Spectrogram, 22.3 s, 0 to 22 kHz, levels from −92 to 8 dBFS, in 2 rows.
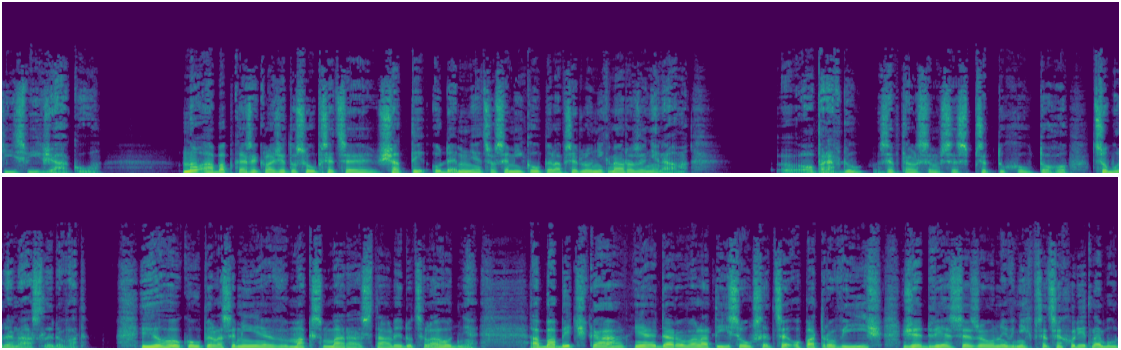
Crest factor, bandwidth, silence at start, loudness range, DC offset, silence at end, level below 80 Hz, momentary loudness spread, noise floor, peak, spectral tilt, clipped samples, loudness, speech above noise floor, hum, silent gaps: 18 dB; 15 kHz; 0 s; 6 LU; under 0.1%; 0 s; -46 dBFS; 11 LU; -60 dBFS; -2 dBFS; -5.5 dB/octave; under 0.1%; -19 LUFS; 41 dB; none; 7.46-7.68 s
